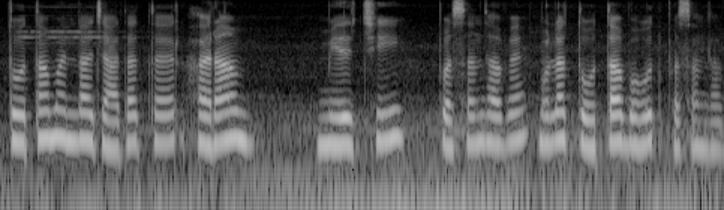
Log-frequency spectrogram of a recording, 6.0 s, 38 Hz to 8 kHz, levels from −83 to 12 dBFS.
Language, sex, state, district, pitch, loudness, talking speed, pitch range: Chhattisgarhi, female, Chhattisgarh, Bastar, 210 Hz, -21 LUFS, 130 wpm, 200-225 Hz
